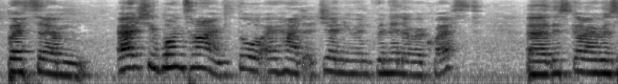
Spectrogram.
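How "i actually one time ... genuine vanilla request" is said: ordinary delivery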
